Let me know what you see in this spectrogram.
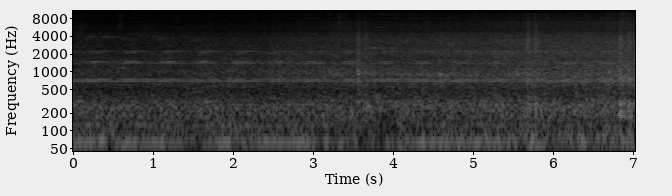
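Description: Electric commuter train approaching a station on the Keisei line, its running noise growing louder toward the end over a steady low rumble.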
